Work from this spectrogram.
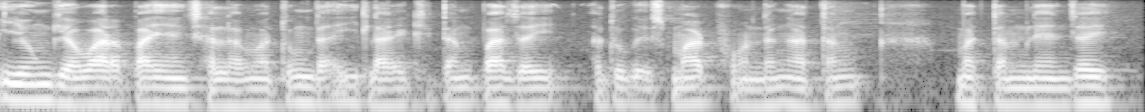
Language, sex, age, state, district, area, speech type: Manipuri, male, 30-45, Manipur, Thoubal, rural, spontaneous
